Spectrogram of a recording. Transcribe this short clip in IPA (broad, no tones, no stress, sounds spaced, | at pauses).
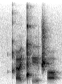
qʰ ɪː ǃʰ ɪː t͡ʃʼ ɑ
